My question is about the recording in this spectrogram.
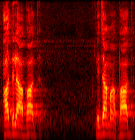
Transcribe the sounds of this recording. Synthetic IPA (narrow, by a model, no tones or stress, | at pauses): aːd̪ɪlaːbaːd̪ | nɪd͡ʒaːmaːbaːd̪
